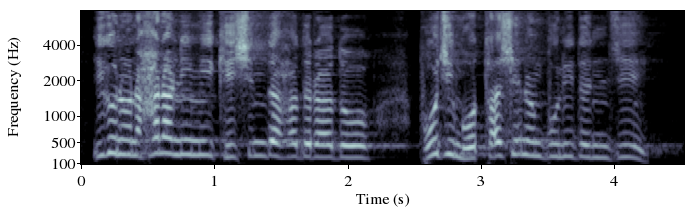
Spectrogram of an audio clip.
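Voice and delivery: 높고 크게 따져 묻는 청년 흉내; 억울한 듯 목청 높여 항변하듯 연기. Retold or imitated. 청년이 따지는 말을 연기. (목소리 높여 따지기)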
